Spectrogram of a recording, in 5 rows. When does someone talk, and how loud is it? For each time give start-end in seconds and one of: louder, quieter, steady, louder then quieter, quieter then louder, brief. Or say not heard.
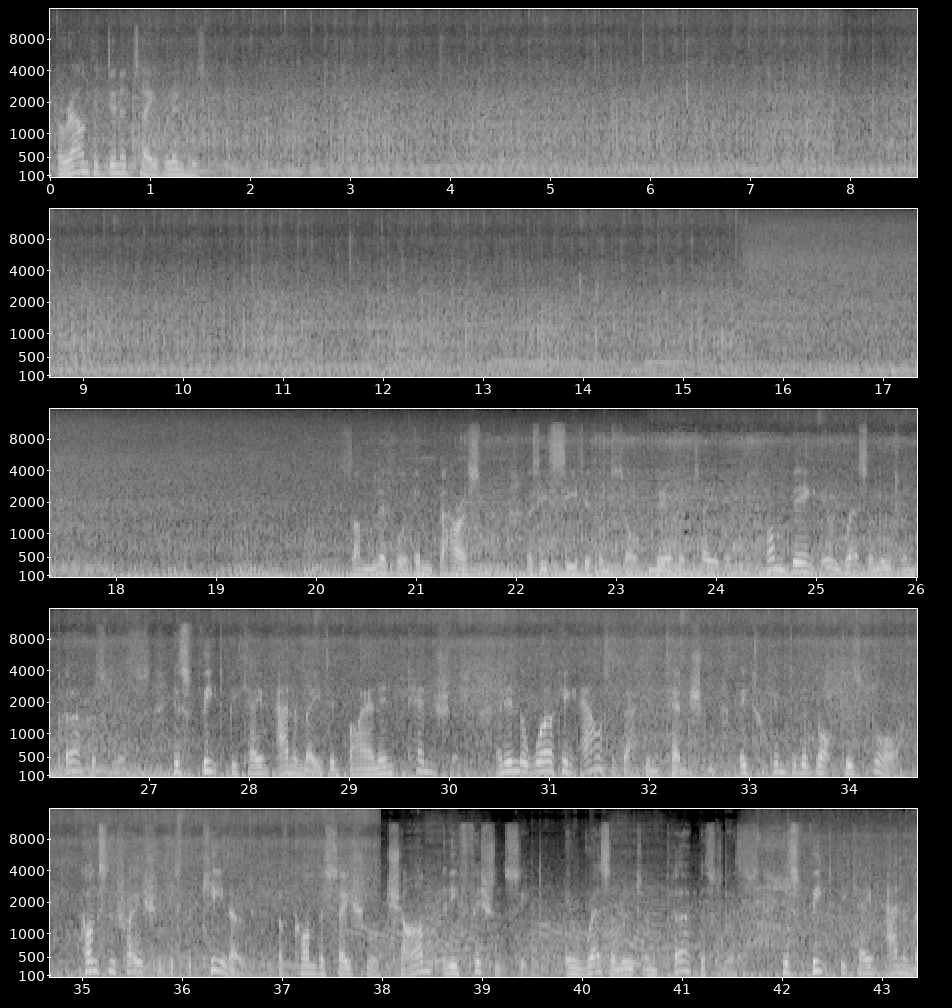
0.1-1.6 brief
20.2-43.3 steady.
